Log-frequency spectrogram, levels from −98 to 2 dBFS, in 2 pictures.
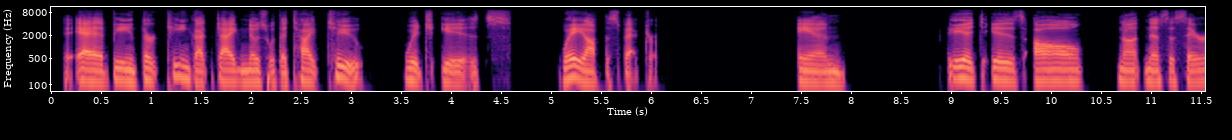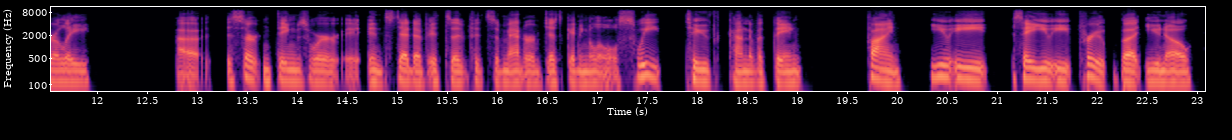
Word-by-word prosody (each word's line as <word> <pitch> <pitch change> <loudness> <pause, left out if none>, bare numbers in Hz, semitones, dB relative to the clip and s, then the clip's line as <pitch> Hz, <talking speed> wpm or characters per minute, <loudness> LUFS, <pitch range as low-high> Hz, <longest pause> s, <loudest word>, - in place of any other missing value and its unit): uh - - -4
eh, 120 -2 +7
being 125 -4 +1
13, 145 +3 -1
got 115 -3 +2
diagnosed 120 -1 +2
with - - -5
a - - +1
type - - +1
2, - - +1 0.4
which 135 -3 -1
is 110 -3 -3 0.5
way - - +6
off - - +4
the - - -10
spectrum. - - -4 1.4
And 115 -3 +1 1.0
it 145 -4 +3
is 130 -4 +1
all 125 0 +4 0.3
not 120 -2 +1
necessarily, 120 0 -1 0.9
uh, - - 0 0.3
certain 125 - -1
things 125 -3 -1
where 115 -2 -1
i - - -5
instead 120 +1 0
of 110 -2 0
it's 120 - -4
a 115 - +2
if 110 - -8
it's 120 +1 -9
a - - -2
matter 115 0 0
of 110 - -7
just 115 0 -2
getting 115 -2 -1
a - - -1
little 105 - -3
sweet 165 -2 -1 0.2
tooth 125 -5 +1 0.2
kind 110 -1 0
of 110 - -6
a 110 - -2
thing, 115 -1 +1 0.7
fine. 115 -3 +4 0.3
You 165 +1 +1
eat 140 -4 +2 0.3
say 145 0 +3
you 130 -1 +2
eat 125 -2 0
fruit, 150 -10 0
but 120 -3 +5
you 120 0 0
know, 115 -1 +2
120 Hz, 145 wpm, -26 LUFS, 115-130 Hz, 1.4 s, eh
